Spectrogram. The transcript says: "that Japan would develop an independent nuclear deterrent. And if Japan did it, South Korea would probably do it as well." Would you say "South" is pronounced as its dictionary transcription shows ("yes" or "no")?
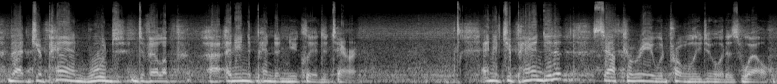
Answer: yes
